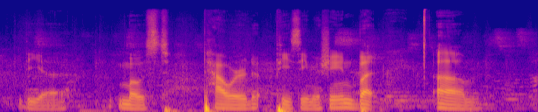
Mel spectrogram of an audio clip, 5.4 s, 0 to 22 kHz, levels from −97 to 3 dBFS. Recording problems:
chatter from many people; faint; throughout; 20 dB below the speech

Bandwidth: 16 kHz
